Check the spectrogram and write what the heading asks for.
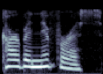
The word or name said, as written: carboniferous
